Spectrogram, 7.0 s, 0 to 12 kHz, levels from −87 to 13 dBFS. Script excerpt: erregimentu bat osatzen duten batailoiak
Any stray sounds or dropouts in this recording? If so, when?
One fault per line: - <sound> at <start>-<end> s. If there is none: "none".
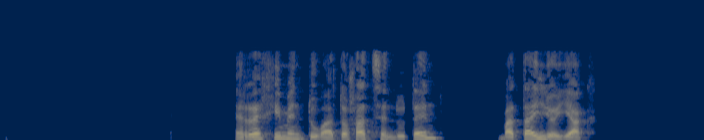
none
